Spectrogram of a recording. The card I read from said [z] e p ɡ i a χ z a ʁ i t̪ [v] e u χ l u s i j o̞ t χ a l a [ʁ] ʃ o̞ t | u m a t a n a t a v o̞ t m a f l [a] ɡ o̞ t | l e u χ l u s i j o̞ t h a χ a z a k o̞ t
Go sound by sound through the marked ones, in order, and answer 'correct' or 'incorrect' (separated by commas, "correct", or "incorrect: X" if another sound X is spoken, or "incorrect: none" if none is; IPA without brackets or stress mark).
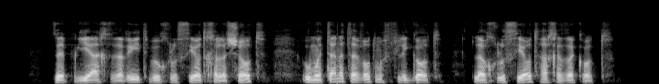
correct, incorrect: b, incorrect: none, incorrect: i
